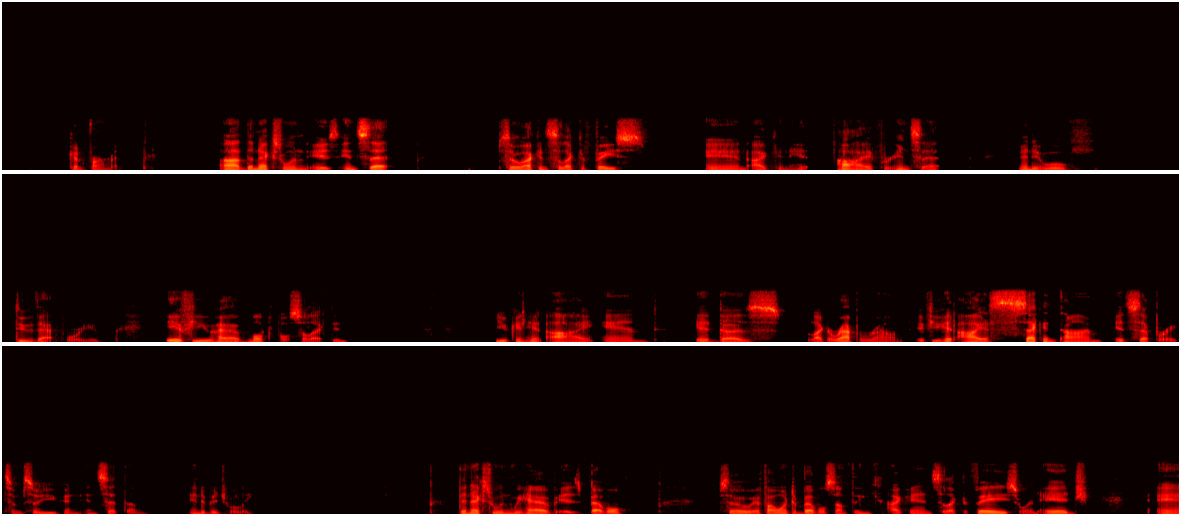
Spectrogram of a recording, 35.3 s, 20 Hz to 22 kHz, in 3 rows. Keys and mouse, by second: 1.5 ctrl+z, 5.8 click, 8.3 i, 12.7 middle click, 15.5 shift+click, 16.9 i, 27.2 click, 30.0 click.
